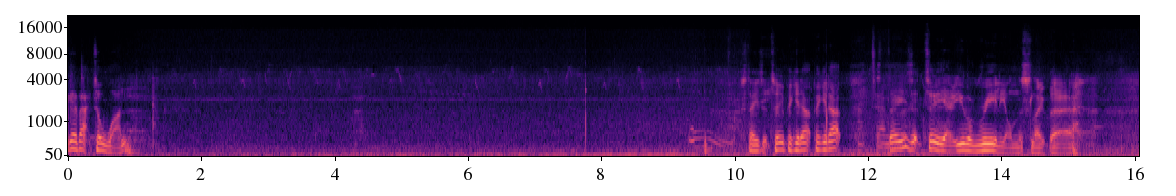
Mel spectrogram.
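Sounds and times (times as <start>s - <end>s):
low wind rumble: 0.3s - 16.0s
faint bird chirps: 1.4s - 10.6s.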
